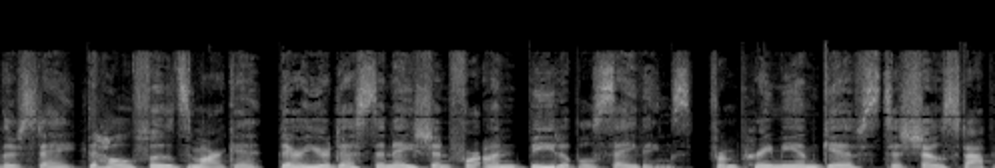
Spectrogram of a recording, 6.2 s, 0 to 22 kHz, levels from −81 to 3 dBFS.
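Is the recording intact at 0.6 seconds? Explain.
No. Compressed frames are skipped at 0.58 s: several whole frames never reach the output, so the speech jumps ahead by around a tenth of a second, which fits roughly four 23.2 ms frames.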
